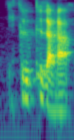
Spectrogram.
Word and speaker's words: Kudara: so the name is the pronunciation of the country is said to be, or has been said to be Kudara, so which is why so we learn the name of the country as Kudara.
